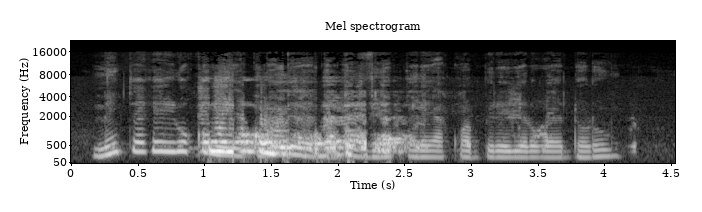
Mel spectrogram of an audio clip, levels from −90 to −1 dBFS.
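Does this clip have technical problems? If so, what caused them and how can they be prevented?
Yes. Echo leak appears at 0.02–0.18 s, 0.93–2.67 s, 3.56–3.63 s and 4.19–4.26 s: a copy of the speech returns about 425 ms late, barely audible at first, louder than the speech itself across the long middle stretch, and well below it in the last two scraps. This is likely a far-end loudspeaker being picked up by a microphone whose echo canceller didn't fully remove it. On a spectrogram the harmonic patterns repeat, shifted 425 ms to the right. Using a headset or a better-tuned echo canceller would prevent it.

Speech suppressed in double talk occurs at 2.69–2.90 s, 3.21–3.55 s and 3.75–4.53 s. The speech level dips by roughly 15, 10 and 20 dB respectively, most heavily near the end. The likely cause is the canceller failing to separate the talker from the loudspeaker echo while both sides were active and turning both down. 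A waveform shows the envelope squeezed into notches. Full-duplex echo cancellation with gentler suppression would prevent it.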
